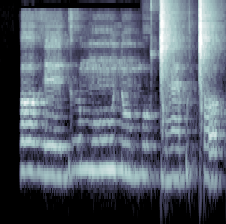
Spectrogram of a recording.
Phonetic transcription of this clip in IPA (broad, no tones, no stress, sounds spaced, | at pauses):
ʌː ɦ eː ɡʱ ɯ m ũː n ũː m uː ɡ͡ǀ ɛ̃ː ɓ ɯ ǀ ʌ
